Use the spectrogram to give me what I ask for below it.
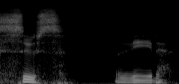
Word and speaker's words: sous vide: So like sous vide, but pronounced sous vide.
